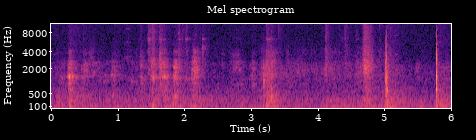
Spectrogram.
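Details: Pet dogs breathing in soft, breathy, noisy bursts at an uneven pace, roughly one or two per second, with a few sharp clicks near the end.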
